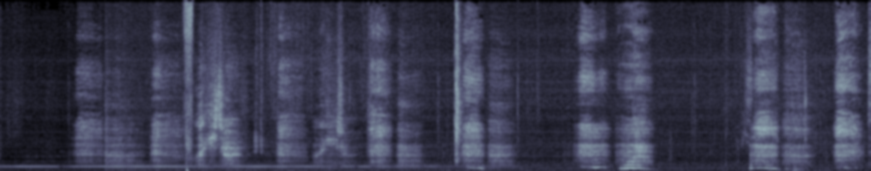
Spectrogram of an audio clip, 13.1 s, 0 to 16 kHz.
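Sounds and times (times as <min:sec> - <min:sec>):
woman gasping: 0:01.1 - 0:07.8
woman moaning: 0:01.1 - 0:07.8, 0:08.6 - 0:09.9, 0:11.2 - 0:13.0.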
